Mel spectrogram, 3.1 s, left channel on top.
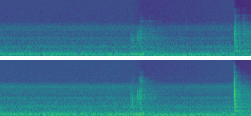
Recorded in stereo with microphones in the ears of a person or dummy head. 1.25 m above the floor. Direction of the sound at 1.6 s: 85° right.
